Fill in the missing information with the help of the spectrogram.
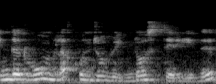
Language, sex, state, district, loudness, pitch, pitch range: Tamil, female, Tamil Nadu, Chennai, -18 LUFS, 215 Hz, 170-230 Hz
